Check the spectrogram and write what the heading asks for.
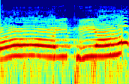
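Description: A young girl singing a Bihu song into a microphone, holding long gliding notes with a short break about a second in, over a steady run of dhol drum strokes.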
